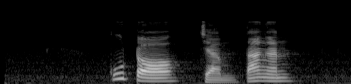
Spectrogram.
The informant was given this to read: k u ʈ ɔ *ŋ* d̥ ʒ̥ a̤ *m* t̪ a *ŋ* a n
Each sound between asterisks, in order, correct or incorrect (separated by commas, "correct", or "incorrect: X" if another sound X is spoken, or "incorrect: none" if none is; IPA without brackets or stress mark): incorrect: none, correct, correct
